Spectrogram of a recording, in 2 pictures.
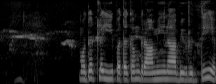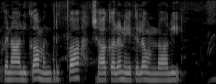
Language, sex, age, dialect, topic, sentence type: Telugu, female, 18-24, Southern, banking, statement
